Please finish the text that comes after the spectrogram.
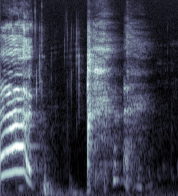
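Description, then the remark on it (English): A brief strained vocal sound gives way to two harsh coughs, the second one weaker, with no talking. “I started coughing.”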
